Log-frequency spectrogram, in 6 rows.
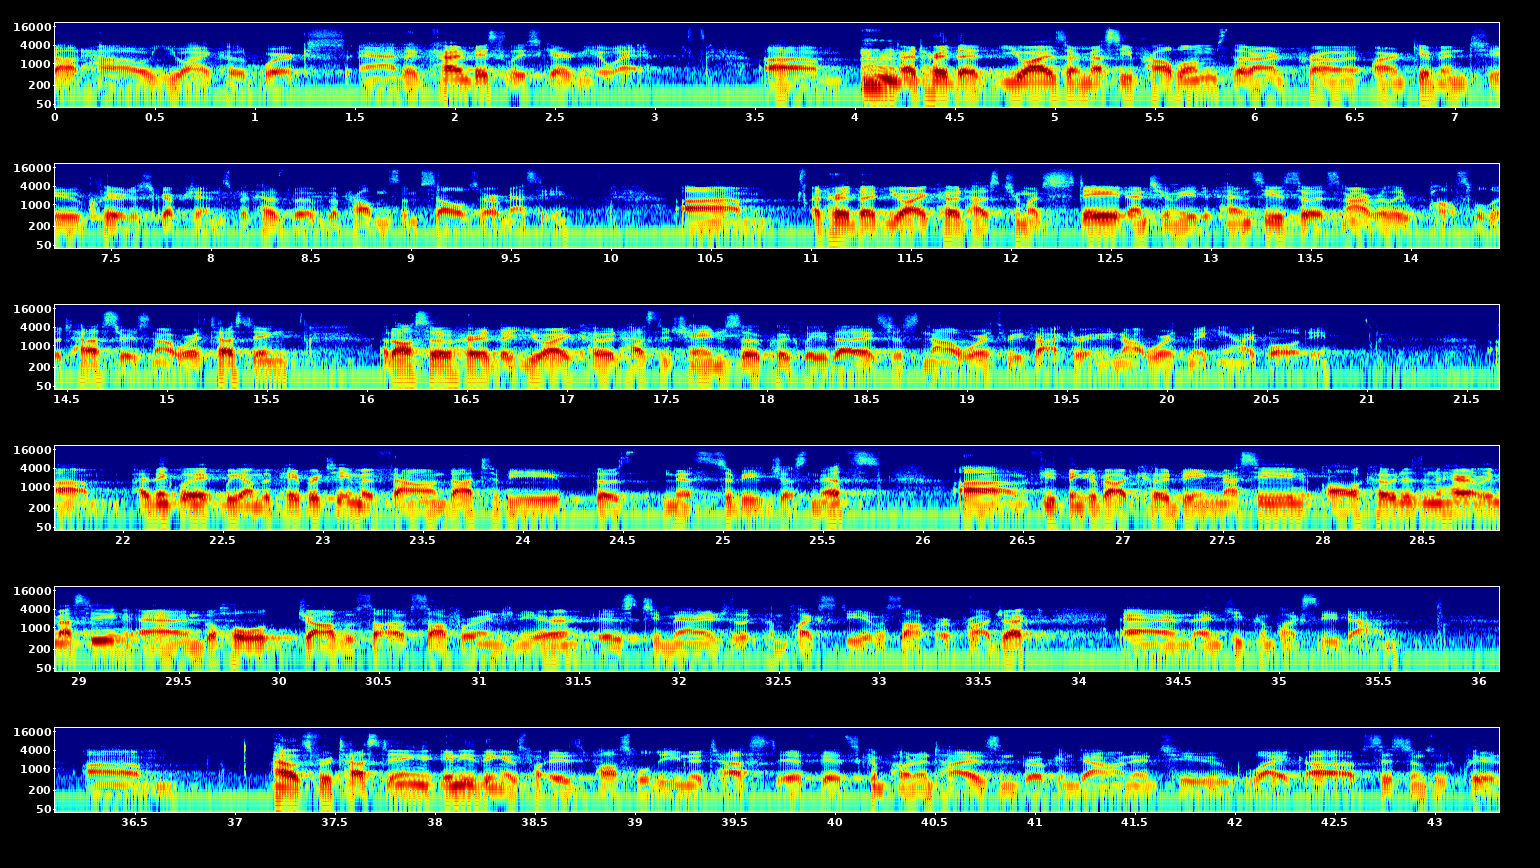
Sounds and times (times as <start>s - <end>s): Speech: 0.0s - 9.8s, 10.4s - 20.9s, 21.6s - 43.3s.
